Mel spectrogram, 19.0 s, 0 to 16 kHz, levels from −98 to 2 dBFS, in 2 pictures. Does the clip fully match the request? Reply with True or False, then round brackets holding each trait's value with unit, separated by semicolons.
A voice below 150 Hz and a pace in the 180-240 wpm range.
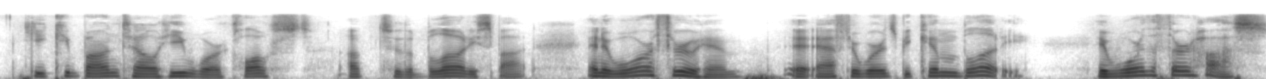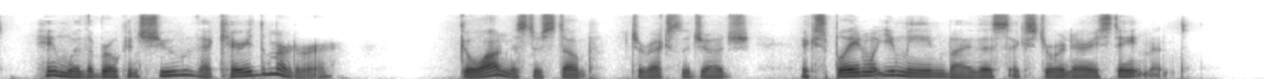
False (135 Hz; 160 wpm)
